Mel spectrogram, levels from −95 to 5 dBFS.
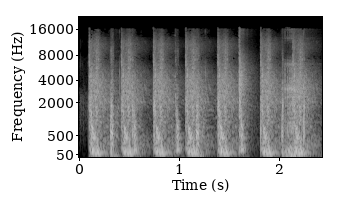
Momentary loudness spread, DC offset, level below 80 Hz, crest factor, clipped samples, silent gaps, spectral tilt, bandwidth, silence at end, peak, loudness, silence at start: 2 LU; 0.1%; -34 dBFS; 18 dB; under 0.1%; none; -3 dB/octave; 17 kHz; 0 s; -4 dBFS; -21 LUFS; 0.1 s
